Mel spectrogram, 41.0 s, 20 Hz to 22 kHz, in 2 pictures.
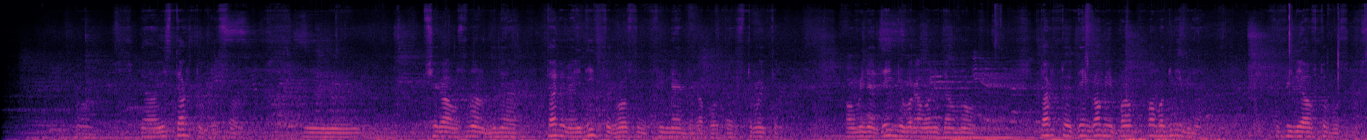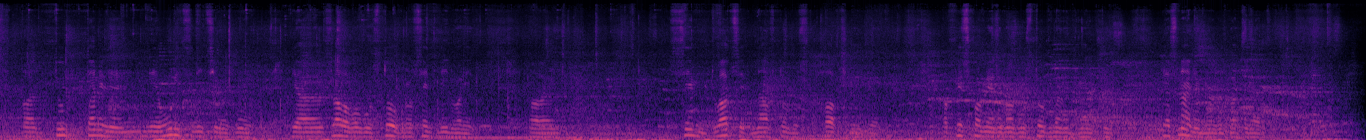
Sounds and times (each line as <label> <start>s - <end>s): man talking in russian 1.0s - 11.8s
man talking in russian 12.6s - 18.3s
man talking in russian 19.0s - 29.1s
man talking in russian 30.6s - 33.8s
man talking in russian 34.6s - 40.0s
